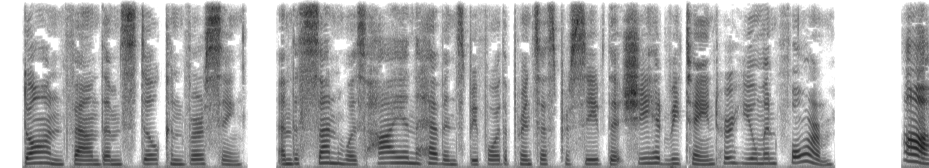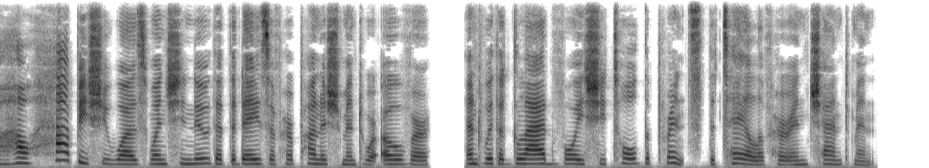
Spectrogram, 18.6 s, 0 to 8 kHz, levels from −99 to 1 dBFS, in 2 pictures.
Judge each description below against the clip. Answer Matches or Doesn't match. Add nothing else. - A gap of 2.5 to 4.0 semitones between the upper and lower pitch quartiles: Matches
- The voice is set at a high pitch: Matches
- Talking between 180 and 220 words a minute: Doesn't match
